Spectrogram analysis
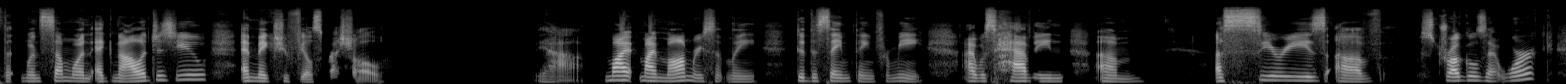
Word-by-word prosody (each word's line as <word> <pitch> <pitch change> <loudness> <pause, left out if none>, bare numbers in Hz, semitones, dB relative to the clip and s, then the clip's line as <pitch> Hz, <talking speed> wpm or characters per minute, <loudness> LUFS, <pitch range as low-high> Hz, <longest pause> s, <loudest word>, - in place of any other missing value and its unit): that - - -12
when 145 -1 -8
someone 155 -2 0
acknowledges 150 +8 +1
you 225 +1 -4 0.3
and 160 0 +2
makes 150 -1 +2
you 145 - -12
feel 115 -2 -6
special. - - -3 1.5
Yeah, - - -10 0.3
my 200 +1 +5
my 175 -2 +4
mom 160 +4 +1
recently 135 -4 -6 0.4
did 165 -2 -4
the 160 - -8
same 155 -1 +3
thing 140 -3 -10
for 145 - -14
me, 145 -4 -7 0.4
I 160 - 0
was 150 0 +3
having, 150 -2 +1 0.4
um, 140 -1 -7 0.7
a - - +1
series 190 -3 +5
of 135 -1 -4 0.4
struggles 180 0 0
at 150 - -8
work, 210 +10 -5
155 Hz, 120 wpm, -23 LUFS, 145-180 Hz, 1.5 s, my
